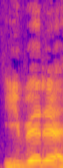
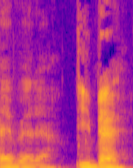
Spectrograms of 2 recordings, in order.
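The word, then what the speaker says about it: Ebell: 이벨이야, 에벨이야. 이벨. 에벨이 아니라 이벨. 이벨 극장.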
